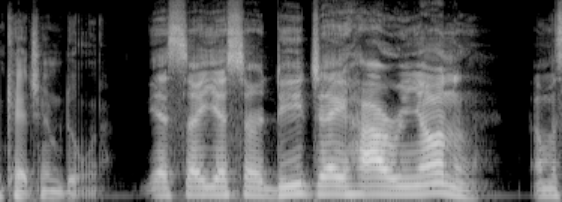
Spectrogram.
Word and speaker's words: DJ HiRihanna: DJ like you waving at somebody. Then Rihanna, like the singer. DJ HiRihanna.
